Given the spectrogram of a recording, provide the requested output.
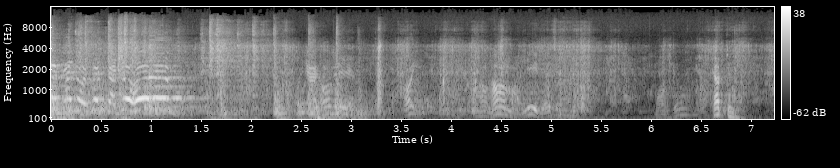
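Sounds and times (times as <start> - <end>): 
several voices shouting: 0.0 - 1.7
water rushing down through a submarine conning tower hatch: 0.0 - 7.2
speech: 6.6 - 7.0.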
